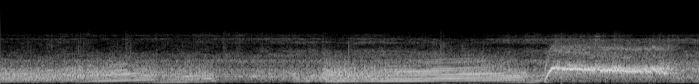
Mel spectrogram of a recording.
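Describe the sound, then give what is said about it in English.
A car engine roars as the car comes fast along the street, running close to the curb, its pitch climbing in repeated rising sweeps as it speeds up, ending with a sustained high whine near the end. “Car coming fast. Running close to the curb over there.”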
